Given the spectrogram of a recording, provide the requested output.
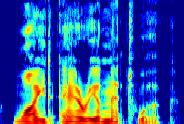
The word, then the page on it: wide area network: British English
